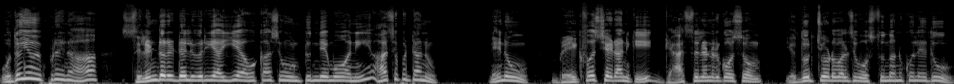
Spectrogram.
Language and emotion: Telugu, surprised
